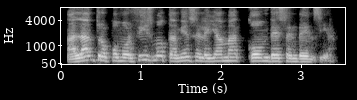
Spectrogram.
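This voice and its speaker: Man teaching slowly, spelling out terms. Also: sits high, darkish tone. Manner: slow, deliberate spelling-out of terms; quizzing students with questions. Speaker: pastor and teacher. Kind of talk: online class lecture.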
